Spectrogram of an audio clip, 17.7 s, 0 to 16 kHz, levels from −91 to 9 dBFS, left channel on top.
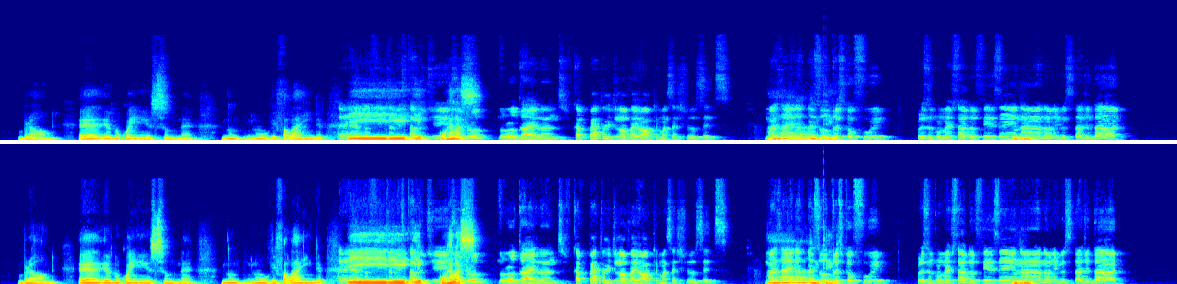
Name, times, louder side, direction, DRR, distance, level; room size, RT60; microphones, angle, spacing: voice 1, 0.3-0.8 1.2-2.9 3.3-7.1 11.5-12.6 15.2-15.5, right 3 dB, 85° right, 0.6 m, -21 dB
voice 2, 5.1-10.9 11.5-13.3 13.8-16.7, right 3 dB, 55° right, 1.8 m, -34 dB
15.5 x 7.9 x 5.5 m
head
